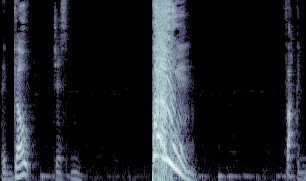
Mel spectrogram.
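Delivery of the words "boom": yelled boom, much higher and louder; storyteller shouting the goat's attack; sudden boom. Acted. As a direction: blast it out like an explosion. Goat attacks the wife.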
